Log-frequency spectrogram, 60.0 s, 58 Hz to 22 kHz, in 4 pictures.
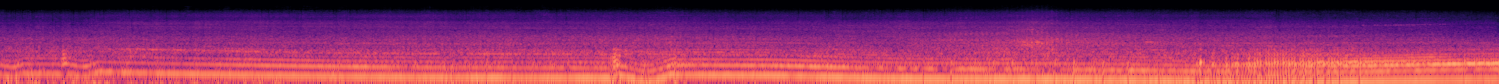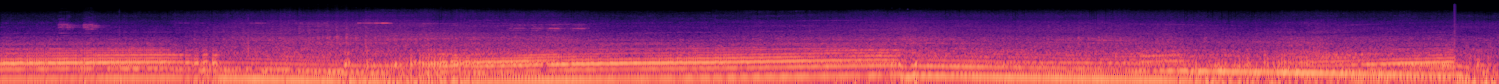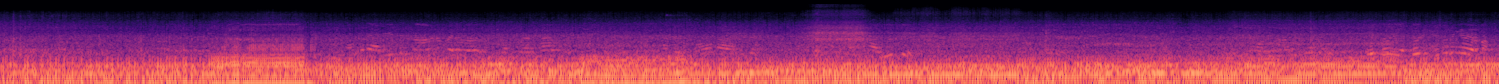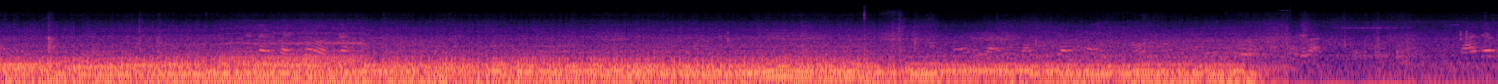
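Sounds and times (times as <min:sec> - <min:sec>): tyres on wet road: 0:00.0 - 0:15.4, 0:16.0 - 0:59.9
motorcycle engine revving: 0:00.0 - 0:58.7.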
